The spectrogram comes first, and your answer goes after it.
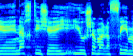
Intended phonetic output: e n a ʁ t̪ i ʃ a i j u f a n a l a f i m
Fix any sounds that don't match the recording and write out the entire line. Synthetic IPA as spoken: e n a χ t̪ i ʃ e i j u ʃ a m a l a f i m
